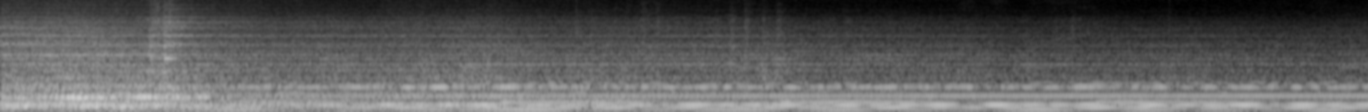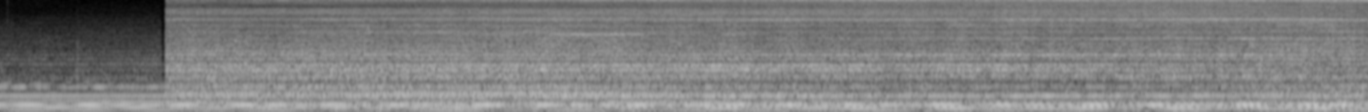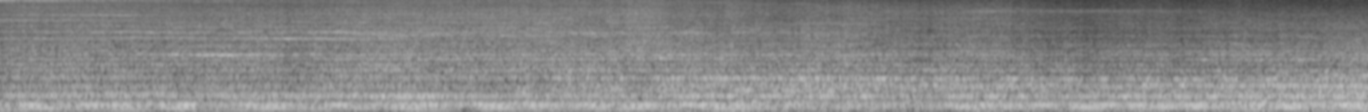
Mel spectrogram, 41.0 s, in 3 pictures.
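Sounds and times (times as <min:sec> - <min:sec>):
train rushing noise: 0:00.0 - 0:04.3, 0:15.4 - 0:41.0
background music: 0:00.0 - 0:41.0.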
